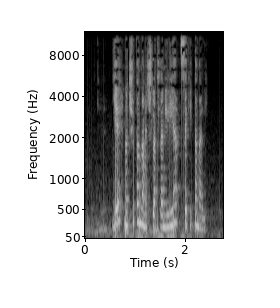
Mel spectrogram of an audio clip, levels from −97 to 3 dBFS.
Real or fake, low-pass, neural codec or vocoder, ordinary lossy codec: real; 10.8 kHz; none; MP3, 96 kbps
